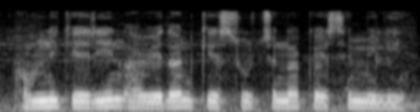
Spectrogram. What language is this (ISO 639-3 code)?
bho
